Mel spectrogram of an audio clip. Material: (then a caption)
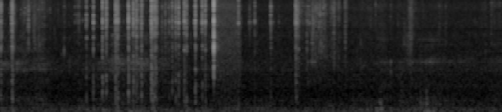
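Magnesium carbonate. A utility knife blade scrapes and carves the face of a solid white, palm-sized gym chalk block (magnesium carbonate) held in the hand, shaving off flakes. Quick, dry, bright scratches and crisp ticks come in an irregular cluster over the first three and a half seconds, peaking in one sharp, loud snap. Softer, sparser scraping follows.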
